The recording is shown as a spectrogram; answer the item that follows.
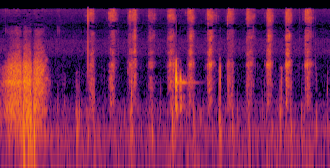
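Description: Metal spoon scraping the flesh of a green banana in quick, even strokes, about four a second, shredding it for soup. A short loud breathy burst comes right at the start, and one sharper, briefly pitched scrape about two seconds in.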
